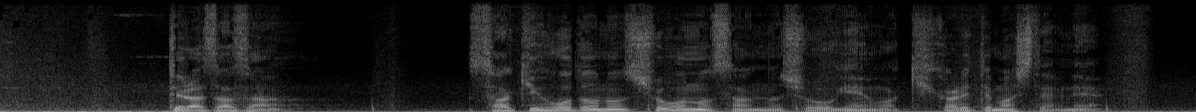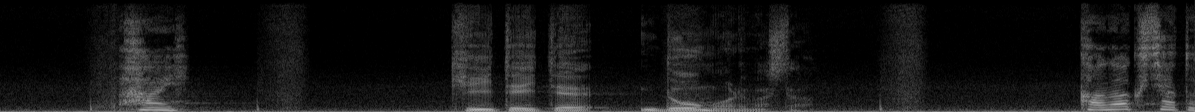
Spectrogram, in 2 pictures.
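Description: A man asks questions in a firm, measured voice.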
